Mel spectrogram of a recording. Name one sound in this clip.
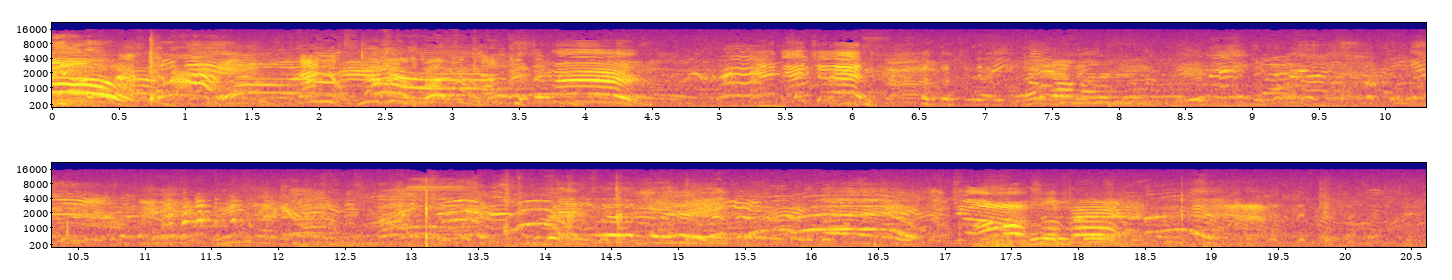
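Young girls cheer and chant loudly nearby, outdoors.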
